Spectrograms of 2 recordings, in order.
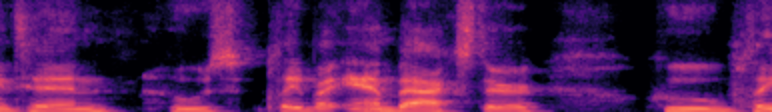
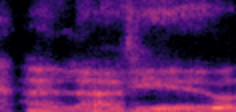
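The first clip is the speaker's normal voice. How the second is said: lower, much softer obsessive murmur; classic creepy love; 6 semitones lower, 8 dB quieter than usual. Retold or imitated. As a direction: say it like a stalker. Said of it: "Like the very classic".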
